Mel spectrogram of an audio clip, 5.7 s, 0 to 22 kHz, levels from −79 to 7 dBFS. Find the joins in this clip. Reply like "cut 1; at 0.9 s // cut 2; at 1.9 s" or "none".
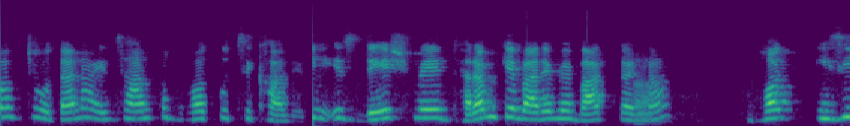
cut 1; at 2.1 s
